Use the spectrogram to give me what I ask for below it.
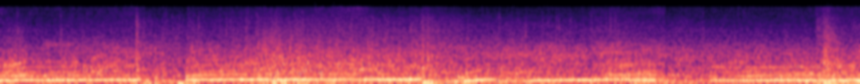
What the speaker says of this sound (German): der Peugeot überholt uns und drängt uns ab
